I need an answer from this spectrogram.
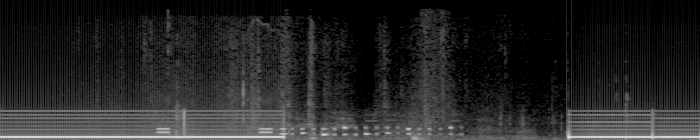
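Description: Telephone call tones: a steady electronic tone, then a quick run of short keypad dialing beeps at shifting pitches, and after a brief quiet the steady tone returns.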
